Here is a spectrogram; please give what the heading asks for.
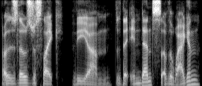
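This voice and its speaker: A man's voice: sits low, big pitch swings, measured pace, a little mellow, no echo, clean studio sound. A man hosting a story podcast, giving casual comedic commentary in an incredulous, wry, slangy way with emphatic repeats. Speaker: podcast host reading and riffing on a fairy tale.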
